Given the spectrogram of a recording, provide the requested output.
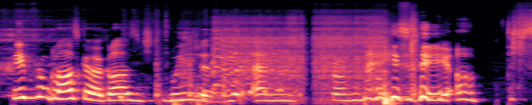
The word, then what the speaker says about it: Glaswegians: Oh, I've got the British pronunciation. How do I play it? Glaswegians.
